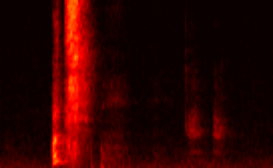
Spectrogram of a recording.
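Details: Person sneezing with a cat answering: a single sharp, explosive human sneeze in a quiet room, followed by two short soft sounds.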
